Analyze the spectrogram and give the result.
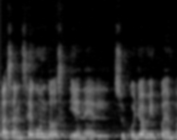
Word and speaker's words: Tsukuyomi: Bueno, Tsukuyomi, que es el dios de la luna, no, no sé si lo estoy pronunciando exactamente bien. – ¿Tsukuyomi? Sí, Tsukuyomi sí.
